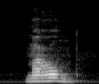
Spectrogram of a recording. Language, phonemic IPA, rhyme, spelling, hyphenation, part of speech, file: Dutch, /mɑˈrɔn/, -ɔn, marron, mar‧ron, noun, Nl-marron.ogg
